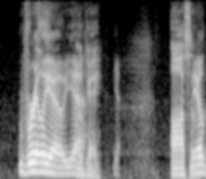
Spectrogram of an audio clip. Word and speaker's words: Virilio: Is that how you pronounce his name? Virilio? Virilio, yeah.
